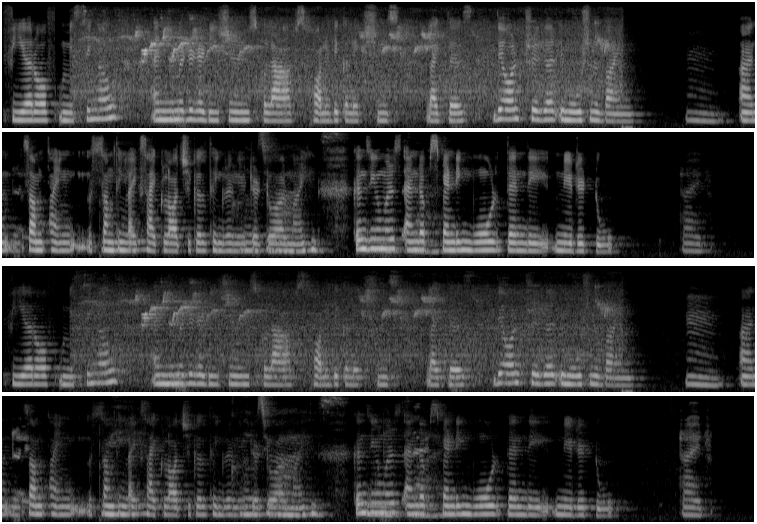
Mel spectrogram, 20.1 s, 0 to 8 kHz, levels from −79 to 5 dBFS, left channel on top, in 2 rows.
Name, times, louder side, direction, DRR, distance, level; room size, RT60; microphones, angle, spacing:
voice 1, 0.0-8.4 9.8-18.2, left 4 dB, 55° left, 0.5 m, -29 dB
Bird vocalization bird call bird song, 0.9-8.3, left 5 dB, 25° left, 0.8 m, -35 dB
voice 2, 9.1-9.6 10.1-10.4 14.9-15.2 15.5-15.7 19.1-19.5, right 4 dB, 70° right, 0.6 m, -39 dB
Female speech woman speaking, 11.3-12.0 13.1-14.6 15.1-16.0, right 1 dB, 20° right, 1.6 m, -36 dB
20.5 x 8.6 x 4.5 m
head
